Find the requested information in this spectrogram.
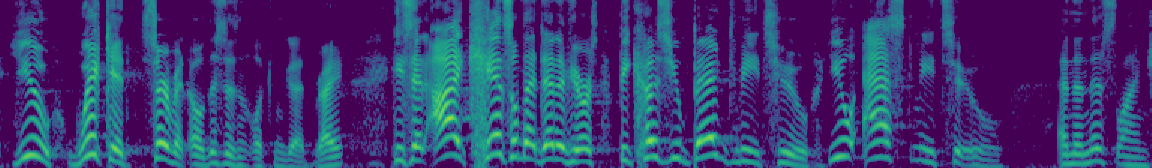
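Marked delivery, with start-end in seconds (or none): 0.1-1.6 loud, high, slow condemnation; stern rebuke. Acted. Master to the unforgiving servant, sternly rebuking. 3.6-8.4 high, loud reproach; indignant master. Acted. Master to the servant he forgave, indignant reproach.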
